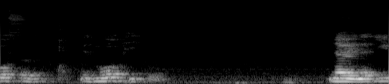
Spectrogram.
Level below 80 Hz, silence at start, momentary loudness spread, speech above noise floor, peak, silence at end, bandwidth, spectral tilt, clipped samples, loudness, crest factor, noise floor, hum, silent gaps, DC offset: -56 dBFS; 0 s; 21 LU; 34 dB; -4 dBFS; 0 s; 9.4 kHz; -9.5 dB/octave; under 0.1%; -22 LUFS; 20 dB; -55 dBFS; none; none; under 0.1%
